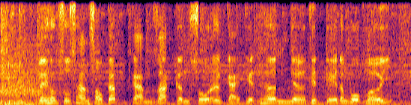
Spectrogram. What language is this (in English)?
Vietnamese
